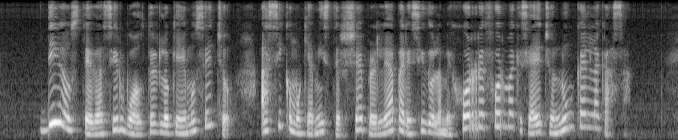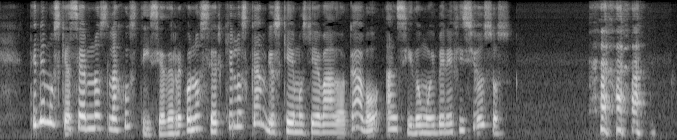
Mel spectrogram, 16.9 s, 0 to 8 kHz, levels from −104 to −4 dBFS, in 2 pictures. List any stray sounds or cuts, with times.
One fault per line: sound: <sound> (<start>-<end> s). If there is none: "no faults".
sound: laugh (15.8-16.7 s)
